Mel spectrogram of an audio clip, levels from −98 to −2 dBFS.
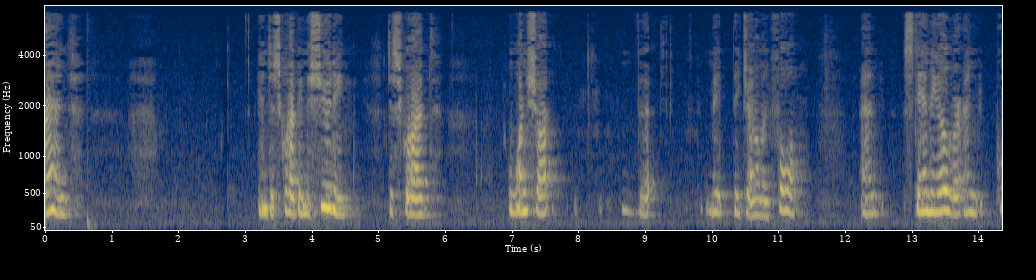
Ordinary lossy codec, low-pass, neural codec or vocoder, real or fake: MP3, 64 kbps; 7.2 kHz; none; real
